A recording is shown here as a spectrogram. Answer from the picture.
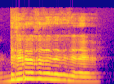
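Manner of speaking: brr-like boo because it's cold. Shown as a demonstration. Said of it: "it's cold".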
